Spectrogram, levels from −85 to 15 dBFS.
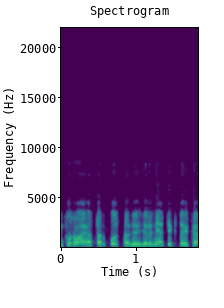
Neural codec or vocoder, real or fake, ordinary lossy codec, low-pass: codec, 24 kHz, 3.1 kbps, DualCodec; fake; Opus, 64 kbps; 10.8 kHz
